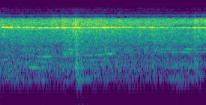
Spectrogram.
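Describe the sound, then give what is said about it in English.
A power tool whirs steadily and loudly the whole time, a continuous high, hissing drone with a faint tonal hum running through it and no pauses or change in speed. “Frank, turn off your power tool and come talk to the boys.”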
